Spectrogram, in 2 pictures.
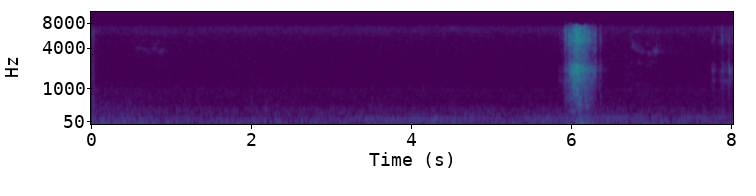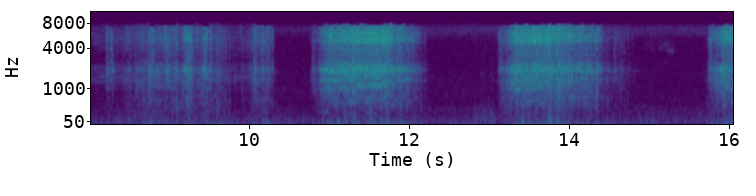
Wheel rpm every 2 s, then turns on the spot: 0, 0, 0, 0, 10, 50, 30, 20.
8-10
